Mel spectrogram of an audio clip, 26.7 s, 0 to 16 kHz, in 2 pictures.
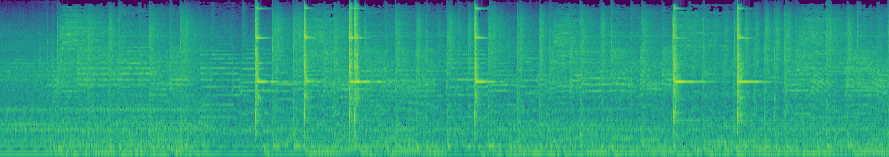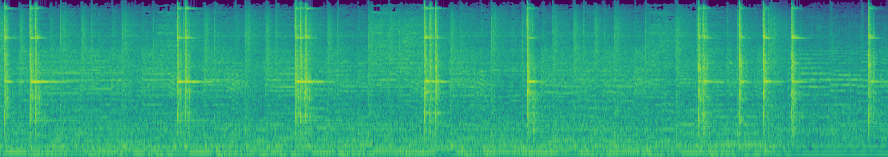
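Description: Montana T-Rex post driver pounding a metal fence post: sharp, ringing metal-on-metal strikes that start about four seconds in and come irregularly, roughly once a second, bunching into quick runs near the end. Under them the Bobcat MT85 mini track loader's engine runs steadily.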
